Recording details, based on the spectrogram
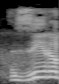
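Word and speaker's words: zero: আবার জিরো বলতে গিয়ে আমরা বলি জিরো, জিব্বাটা উপরে তালুর সাথে লাগিয়ে দেই, জিরো বলি। এটা ভুল উচ্চারণ। উচ্চারণ হবে জিরো, সফট। জিব্বাটা নিচের দিকে থাকবে, জিব্বার মাথাটা সামনে যাবে।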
